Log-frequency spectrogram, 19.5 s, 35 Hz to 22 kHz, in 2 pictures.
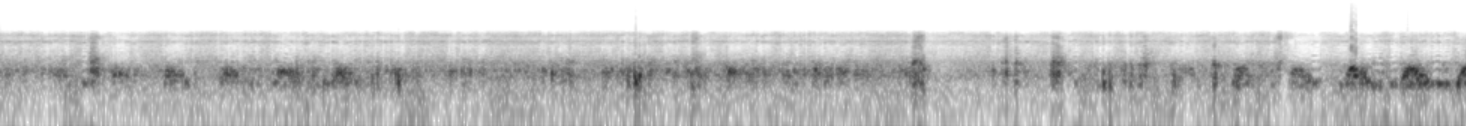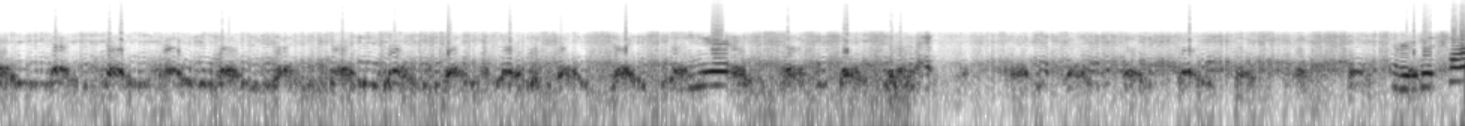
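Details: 18-week pregnancy, fetal Doppler: rapid, regular galloping whoosh of fetal heartbeat about 146 per minute; normal fetal heartbeat.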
